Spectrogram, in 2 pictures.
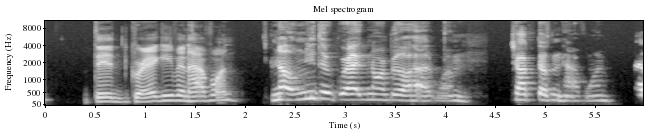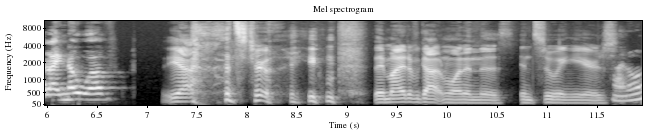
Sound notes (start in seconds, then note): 7.4 laughter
